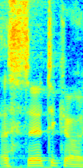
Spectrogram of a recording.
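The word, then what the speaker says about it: Assyrtiko: I cannot pronounce it though. Yeah. I'll leave it to you. It's Assertico.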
